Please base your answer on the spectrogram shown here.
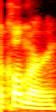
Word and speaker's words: Cole Murray: Here to MC this session we have our guest Cole Murray Morray. Is that the correct pronunciation? Uh Cole Murray.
